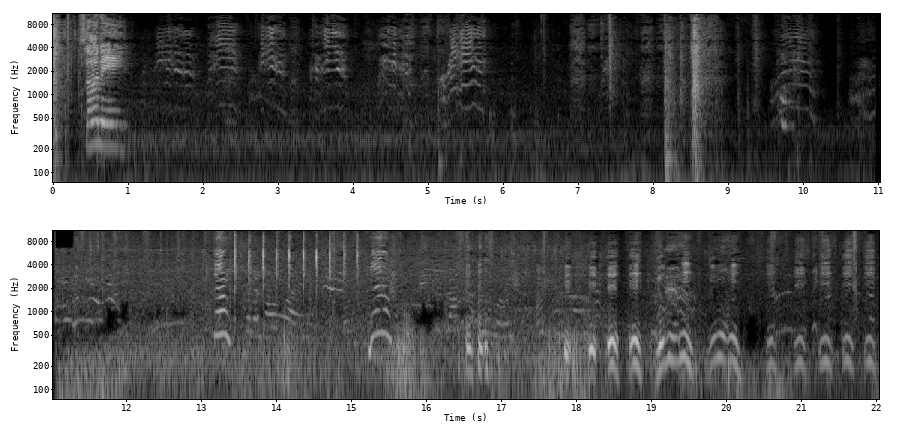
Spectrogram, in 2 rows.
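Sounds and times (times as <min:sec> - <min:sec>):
cat meowing: 0:01.4 - 0:05.9, 0:14.2 - 0:15.6.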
